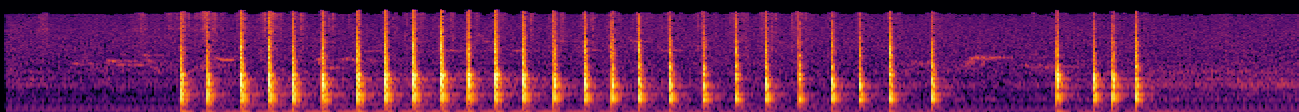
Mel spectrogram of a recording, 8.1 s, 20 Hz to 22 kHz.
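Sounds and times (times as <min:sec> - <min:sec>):
tit knocking on a nest box: 0:01.1 - 0:07.4.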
